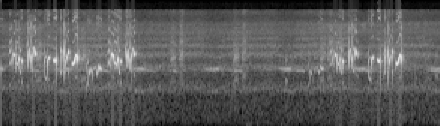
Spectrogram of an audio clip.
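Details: Sooty-headed bulbul lure call, used to draw wild bulbuls in the forest and to tutor caged birds at home: two bursts of quick, bubbly chirped notes, the first near the start and the second near the end, separated by a pause with a faint steady high hum.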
